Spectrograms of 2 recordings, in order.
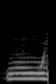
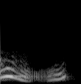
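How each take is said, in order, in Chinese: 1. 这个音节读高平调，一声。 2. 这个音节读降升调，三声。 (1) "一声乌乌鸦" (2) "三声呢？"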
